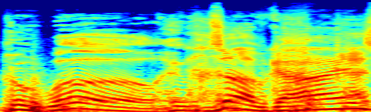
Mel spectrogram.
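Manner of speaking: put-on surfer dude voice. Joking about a costume name, as Captain Zach: put-on surfer dude voice. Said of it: "I feel like that's like a surfer dude".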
